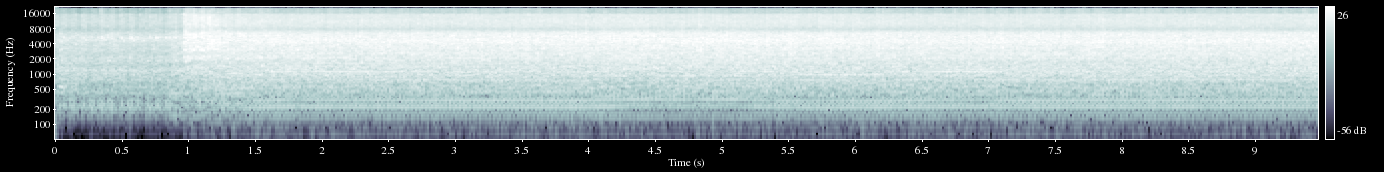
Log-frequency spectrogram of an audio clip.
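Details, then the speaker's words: Husqvarna YTH24V48 riding mower V-twin at steady idle after carb work, engine covers and air filter refitted; runs better than uncovered but still a slight occasional stumble at idle. "Got it all back on, engine covers and stuff, and this time it runs better now that the covers are on, because the air filter filters some of that air, not quite as much air going straight into the carb intake, so. You can hear just a slight stumble still."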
